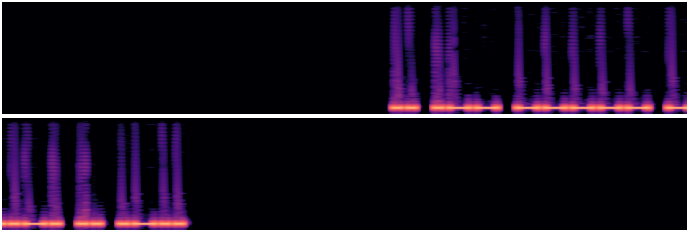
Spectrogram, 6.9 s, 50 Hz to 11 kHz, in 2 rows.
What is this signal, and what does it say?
Morse code, heard as a keyed tone, about 36 wpm, 700 Hz. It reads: IW0CIL
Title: DXCC-100 Call Signs - 6 Characters - Repeated 2x - 35wpm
